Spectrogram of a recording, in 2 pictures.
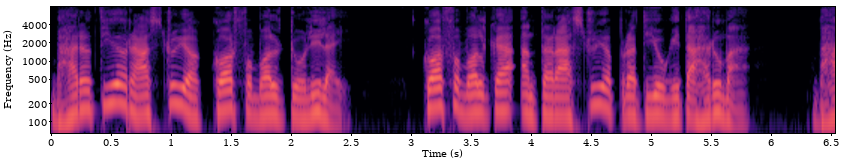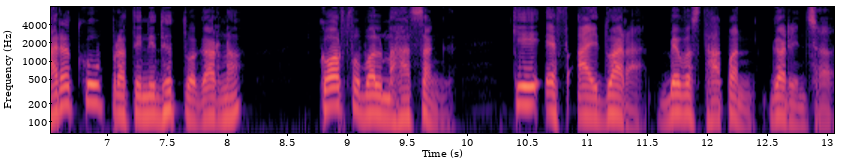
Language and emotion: Nepali, neutral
